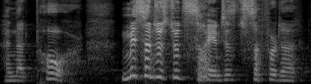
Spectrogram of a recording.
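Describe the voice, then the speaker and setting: A man's voice: high-pitched, big pitch swings, normal speed, a bit bright. An actor playing a distraught, haunted male asylum patient, pleading and agitated, in a radio horror drama. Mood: shaken, bitter.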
